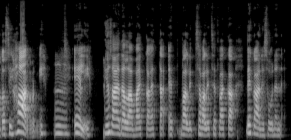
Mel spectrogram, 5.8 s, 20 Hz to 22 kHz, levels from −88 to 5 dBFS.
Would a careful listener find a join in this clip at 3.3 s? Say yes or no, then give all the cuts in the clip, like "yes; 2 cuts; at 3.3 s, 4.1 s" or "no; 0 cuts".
no; 1 cut; at 2.0 s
